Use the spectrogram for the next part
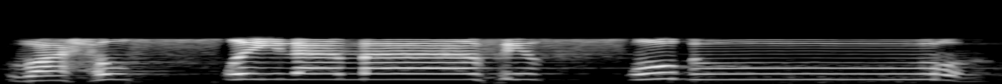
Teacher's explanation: اس صاد کو پر پڑھنا ہے اور سیٹی کی آواز اس میں پیدا ہوگی. وَحُصِّلَ مَا فِي الصُّدُورِ اور ان دونوں صاد پہ تشدید ہے اور تشدید تین دندانوں والی شکل کو کہتے ہیں.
